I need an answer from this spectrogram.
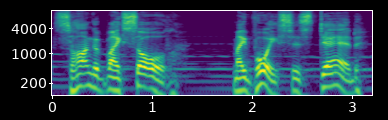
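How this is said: It is said with a hint of panic.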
